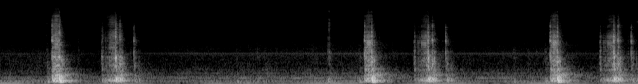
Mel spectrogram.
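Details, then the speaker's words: 2009 Nissan Versa rear hatch latch tested by bypassing the release button, grounding its two wires with an alligator clip: three sharp double clunks as the latch operates, so wiring and latch are good and the button switch is faulty. "you can hear the latch operating. So that tells me that we're good on our wiring, our latch works."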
